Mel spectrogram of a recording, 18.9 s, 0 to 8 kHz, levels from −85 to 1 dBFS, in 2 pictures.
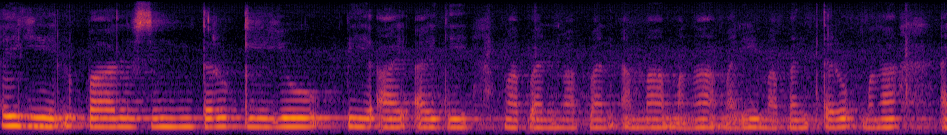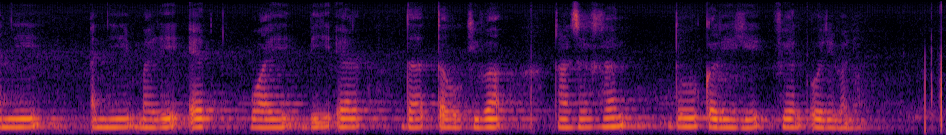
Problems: none marked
